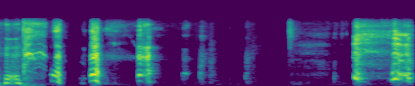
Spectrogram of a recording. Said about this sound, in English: Okay. Excuse me. I was coughing.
